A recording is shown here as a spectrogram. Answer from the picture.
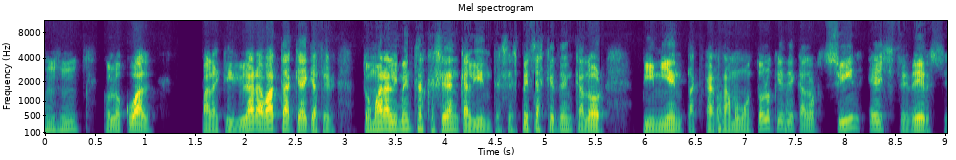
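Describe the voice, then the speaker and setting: At a fairly quick pace, a man speaks in a fairly high pitch with ordinary pitch variation. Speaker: naturopath and nutritionist lecturer. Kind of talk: webinar lecture. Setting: online webinar. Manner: fast.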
